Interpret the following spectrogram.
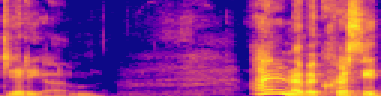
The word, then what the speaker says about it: Didion: I always pronounce it Didion. But, you know, people pronounce it Didion.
